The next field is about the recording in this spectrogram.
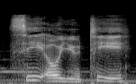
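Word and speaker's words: cout: all of the interesting work in this program cou T is pronounced C out and it is the output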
